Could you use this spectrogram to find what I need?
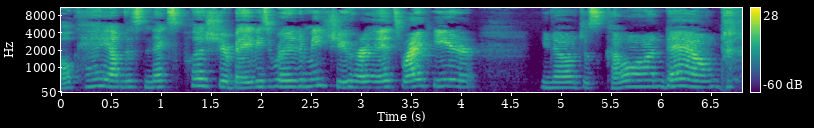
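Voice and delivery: sweet, high, angelic coaxing voice. Retelling a birth story, quoting the midwife: imitating a sweet angelic voice. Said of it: "the midwife in her sweet angelic voice was like".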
